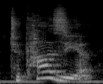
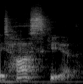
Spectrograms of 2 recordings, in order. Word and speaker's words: Tocasia: at the takasia uh the name you always mispronounce which I do I used to say toscia I guess I'm missing I'm mixing the S and the C but added a couple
